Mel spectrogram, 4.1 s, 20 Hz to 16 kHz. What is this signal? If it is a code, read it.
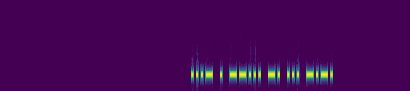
Morse code, heard as a keyed tone, about 52 wpm, 700 Hz. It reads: VE7NSC
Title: DXCC-100 Call Signs - 6 Characters - 50wpm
